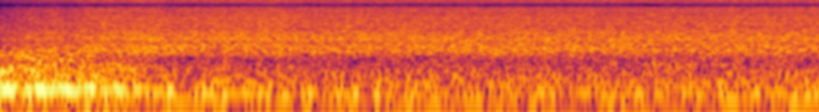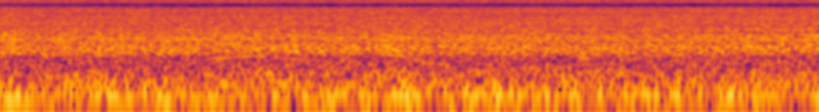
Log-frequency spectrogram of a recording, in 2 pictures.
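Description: Crown Fountain's water sheeting down its glass-brick tower and splashing onto the shallow wet plaza at its base: a steady rush of falling water.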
